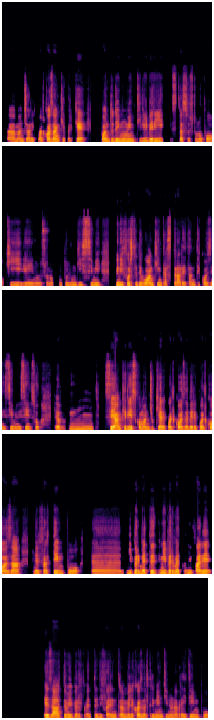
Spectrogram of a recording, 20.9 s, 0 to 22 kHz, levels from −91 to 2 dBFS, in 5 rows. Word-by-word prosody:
ehm, 185 0 0
mangiare 195 -1 -3
qualcosa 195 +1 +4
anche 195 -1 +1
perché 180 -1 +1 0.3
quando 195 +2 +2
ho - - -4
dei 205 0 +3
momenti 200 -1 -1
liberi 245 +2 +1
spesso 200 -2 -5
sono 180 +1 -7
pochi 185 +1 -5
e 175 -2 -6
non 170 0 -9
sono 170 +1 -11
appunto 170 +1 -12
lunghissimi, 185 0 -4 0.3
quindi 205 -3 +2
forse 210 +1 -1
devo 190 -2 +1
anche 195 +2 +3
incastrare 180 -2 -2
tante 185 +1 -8
cose 180 -1 -5
insieme, 175 0 -5
nel 175 +1 -5
senso, 170 +1 -4 0.3
ehm, 175 0 -1
mhmm, 180 -2 -4 0.2
se 215 -4 +7
anche 195 +1 +7
riesco 205 -3 +2
a - - +1
mangiucchiare 180 +1 +1
qualcosa 185 0 +3
e - - +2
a - - +1
bere 175 +1 +1
qualcosa, 185 -1 +3 0.2
nel 180 -2 -2
frattempo, 180 -2 0 0.2
ehm, 175 0 -4
mi 195 +1 -2
permette 220 +1 +4
mi 235 +1 +2
permette 225 0 +2
di 215 0 -3
fare 205 -1 +6 0.8
esatto, 230 -1 +4
mi 210 0 0
perfette 215 0 -7
di 215 0 -8
fare 200 0 -3
entrambe 210 -1 -3
le 195 - -4
cose, 205 -1 +2
altrimenti 200 +1 -5
non 185 -1 -5
avrei 185 0 -6
tempo. 185 -2 -6
190 Hz, 175 wpm, -23 LUFS, 180-205 Hz, 0.8 s, se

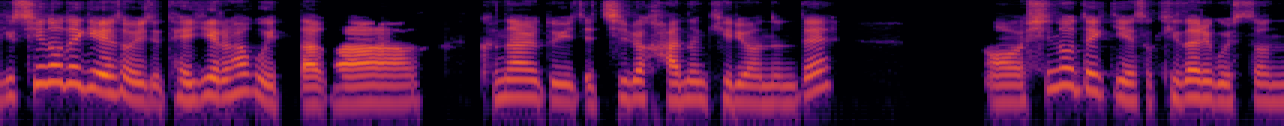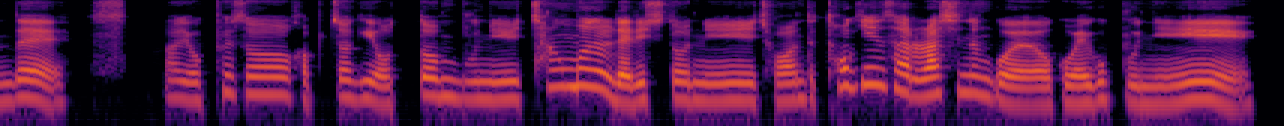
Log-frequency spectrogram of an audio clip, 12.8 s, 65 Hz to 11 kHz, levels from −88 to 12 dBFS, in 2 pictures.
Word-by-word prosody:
대기 - - -2
신호 370 +9 +3
대기에서 270 - +4
이제 185 -3 -2
대기를 215 +2 +2
하고 265 -1 -1
있다가 170 +1 +3 0.3
그날도 215 -2 -1
이제 175 -2 -6
집에 205 +6 +1
가는 195 0 -2
길이었는데 175 - -3 0.8
어 175 +1 -3
신호 335 - +1
대기에서 210 -10 -1
기다리고 205 -3 0
있었는데 180 +1 -1 0.5
아 210 - -8
옆에서 240 +5 -4
갑자기 210 -2 -3
어떤 220 +6 -4
분이 200 0 -4
창문을 325 - 0
내리시더니 185 +1 +1
저한테 190 +2 -4
턱인사를 325 -8 +1
하시는 245 0 +3
거예요, 155 -1 +1
그 175 - -5
외국분이. 170 -1 +2
200 Hz, 390 characters per minute, -25 LUFS, 175-235 Hz, 0.8 s, 대기에서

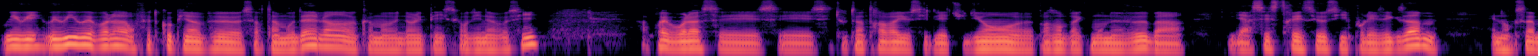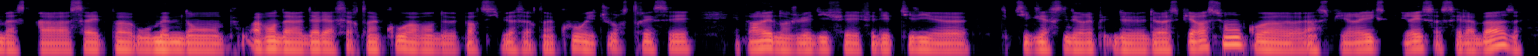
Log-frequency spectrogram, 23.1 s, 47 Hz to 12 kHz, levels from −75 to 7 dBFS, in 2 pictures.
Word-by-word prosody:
oui 125 +1 +4
oui, 125 0 +4
oui, 125 - +5
oui, 150 +3 +8
ouais 145 -1 +7
voilà 130 +1 +3
en - - +2
fait 105 - -7
copier 105 - 0
un 100 - +4
peu, 100 0 +2
heu, 90 - -2
certains 90 +2 -3
modèles 125 +8 +3
hein, 115 -5 +3
comme 95 -1 -1
dans 95 +1 0
les 95 - +1
pays 95 +2 -4
scandinaves 90 +1 -2
aussi. 145 +11 +1 0.7
Après 120 - +1
voilà, 105 +1 +5
c'est 95 -3 -2
c'est 85 +1 -4
c'est - - -8
tout - - -11
un 95 - +1
travail 100 -1 +1
aussi 90 -3 -4
de - - -5
l'étudiant, 100 +3 +2
heu, - - -5
par 95 - -4
exemple 95 -1 0
avec 90 - -5
mon 90 0 +1
neveu, 90 +5 +2
ben, 85 -4 0 0.3
il - - -5
est - - +2
assez - - -1
stressé 105 +2 -1
aussi 100 -2 0
pour 95 - -6
les 95 0 +1
exams 120 +4 +4 0.4
et - - -2
donc 90 -3 -1
ça 105 - +2
ben 90 -2 0 0.2
ça 90 0 -1
ça 95 +3 -2
aide 90 -1 -4
pas 95 -1 0
ou 95 0 -1
même 95 -1 +4
dans 90 -2 0
pou - - -15
avant 105 +2 +4
d'a 95 -2 +2
d'aller 95 +1 +2
à 90 - -1
certains 95 +3 -3
cours 105 +4 0
avant 90 -1 0
de 85 0 -4
participer - - -5
à - - -4
certains - - -5
cours, 105 -3 -1
il - - -1
est - - -7
toujours 105 +3 -7
stressé 100 0 -4 0.3
et - - -16
pareil 110 +3 +3
donc 95 -2 -1
je 90 - -5
lui 90 - +1
ai - - -2
dit: 95 +2 -2
«Fais 90 -2 -3
fais - - -7
des 90 0 -1
petits, 95 -1 -1
heu, 85 -1 -1 0.3
des - - -20
petits - - -8
exercices 95 +1 -2
de 95 - +1
rép 90 0 -2
de 90 -2 -1
de 90 - -3
respiration 115 - +2
quoi 100 -7 +1 0.2
heu, - - -1
inspirer, 90 +2 -2
expirer, 100 0 -1
ça - - -7
c'est - - -5
la 90 0 -1
base». 125 - +3
95 Hz, 270 wpm, -23 LUFS, 90-105 Hz, 0.7 s, oui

